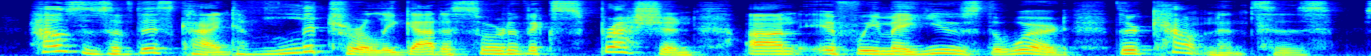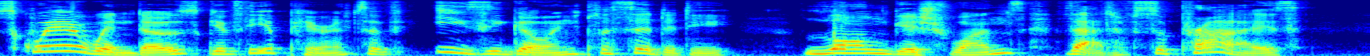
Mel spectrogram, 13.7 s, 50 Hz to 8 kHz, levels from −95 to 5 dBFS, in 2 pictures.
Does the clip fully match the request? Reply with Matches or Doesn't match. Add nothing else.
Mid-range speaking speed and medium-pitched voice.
Matches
